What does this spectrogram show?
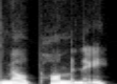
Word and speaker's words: Melpomeni: I think you, Melpomeni, is it, where do you put the accent on that? For an English speaker, the easiest way to remember and to pronounce it is Melpomeni. Well, Melpomeni. Melpomeni. Because it's closer to the English language that way.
